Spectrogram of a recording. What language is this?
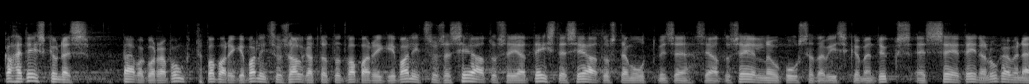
Estonian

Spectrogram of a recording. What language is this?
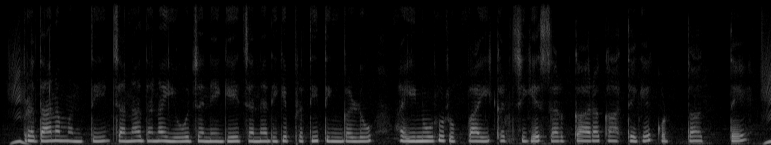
Kannada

